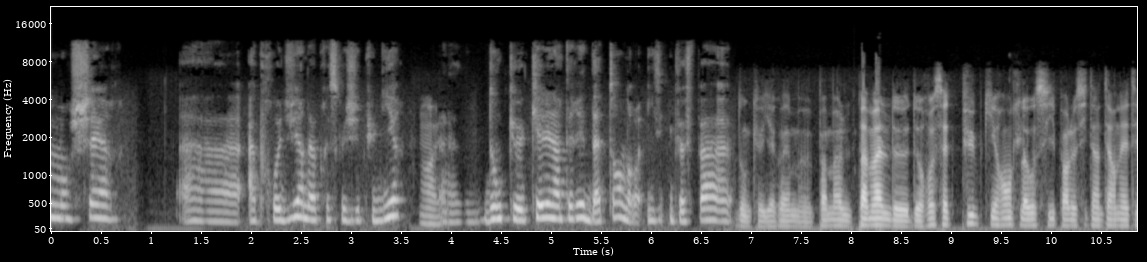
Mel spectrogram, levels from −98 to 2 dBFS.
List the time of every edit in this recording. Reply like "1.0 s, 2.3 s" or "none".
3.6 s, 6.8 s, 8.0 s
